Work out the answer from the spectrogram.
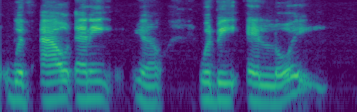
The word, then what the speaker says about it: Eloy: The correct original name without any, would be Eloy. Eloy. Dude, that's like, it's like perfect. Eloy.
